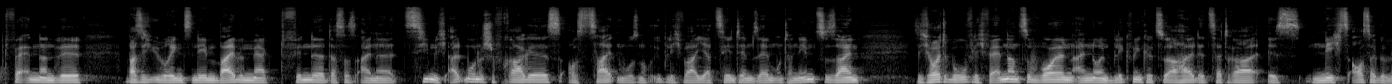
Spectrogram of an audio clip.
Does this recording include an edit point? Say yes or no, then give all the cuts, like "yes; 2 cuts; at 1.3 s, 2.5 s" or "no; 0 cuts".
no; 0 cuts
